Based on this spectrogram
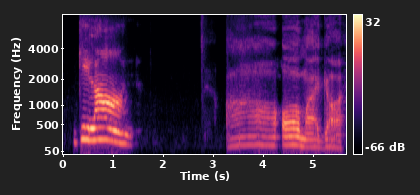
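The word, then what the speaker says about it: Ghislaine: Here's how you say her name. Gilan. Oh my God. Say that again, You're Mom. welcome. Mind blowing. Gilan.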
